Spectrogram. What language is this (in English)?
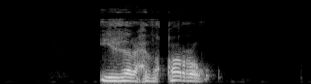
Kabyle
